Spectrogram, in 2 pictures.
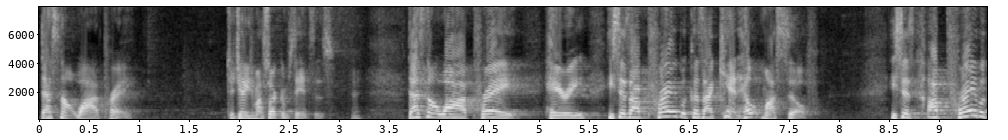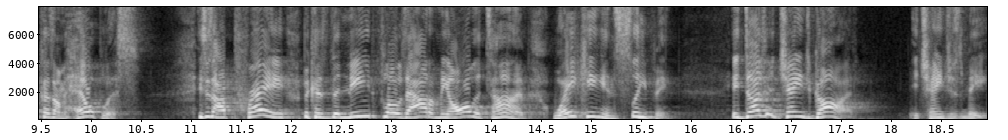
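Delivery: bewildered.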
